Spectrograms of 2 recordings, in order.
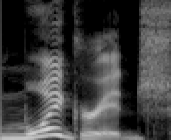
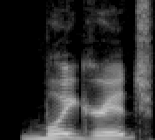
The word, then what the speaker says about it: Muybridge: hear an English person pronouncing it a little bit more like my instead of moy, so that's another.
